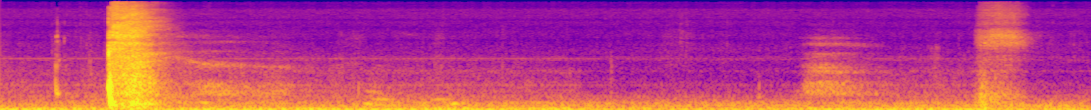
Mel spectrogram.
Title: Short sneezing fit (with gf blessing me!!)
